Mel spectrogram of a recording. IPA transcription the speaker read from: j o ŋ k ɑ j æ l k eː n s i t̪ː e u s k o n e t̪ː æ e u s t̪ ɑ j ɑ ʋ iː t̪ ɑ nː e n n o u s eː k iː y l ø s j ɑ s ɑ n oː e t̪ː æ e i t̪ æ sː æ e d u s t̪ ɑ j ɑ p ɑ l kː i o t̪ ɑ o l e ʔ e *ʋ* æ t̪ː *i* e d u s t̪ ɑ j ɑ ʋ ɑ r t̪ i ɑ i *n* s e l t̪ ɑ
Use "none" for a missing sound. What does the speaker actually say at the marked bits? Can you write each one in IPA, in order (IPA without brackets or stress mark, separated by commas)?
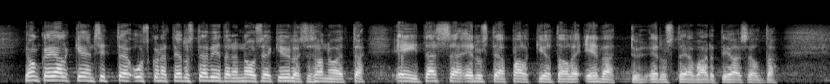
ʋ, y, none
